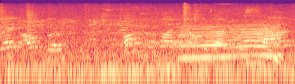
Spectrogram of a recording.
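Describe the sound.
A calf, a red-ribbon winner at a livestock show, gives one drawn-out moo that swells and then bends downward at the end, set against a murky background of other animal and barn noise.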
